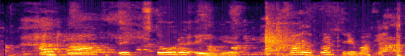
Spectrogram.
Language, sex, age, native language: Icelandic, female, 12, Icelandic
